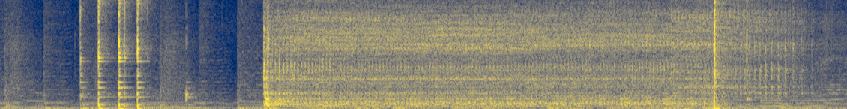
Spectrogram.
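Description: An electric mixer runs steadily on low speed, blending powdered sugar into cream cheese frosting for a hummingbird cake, a continuous whirring drone after a few brief clatters at the start, close and alone.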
